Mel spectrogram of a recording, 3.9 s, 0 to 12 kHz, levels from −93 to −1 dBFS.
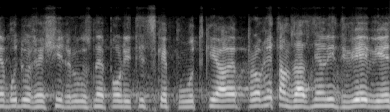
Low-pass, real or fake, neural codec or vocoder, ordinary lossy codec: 7.2 kHz; fake; codec, 16 kHz, 4 kbps, FreqCodec, larger model; Opus, 16 kbps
